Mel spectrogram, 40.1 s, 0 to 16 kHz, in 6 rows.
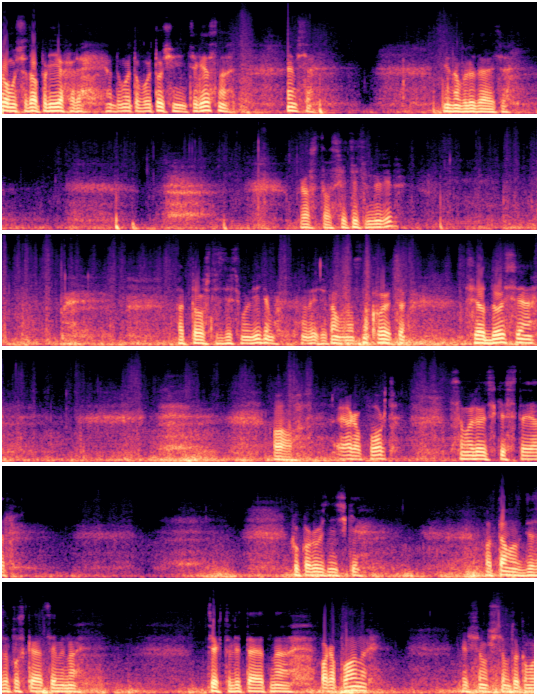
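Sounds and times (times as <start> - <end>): wind rumble on microphone: 0.0 - 40.0
person breathing close to mic: 2.9 - 5.6, 6.2 - 15.6, 18.2 - 19.2, 20.0 - 24.2, 25.0 - 25.7, 26.8 - 30.4, 31.3 - 32.8, 34.5 - 35.9, 38.5 - 39.1
person exhaling: 7.5 - 10.2.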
